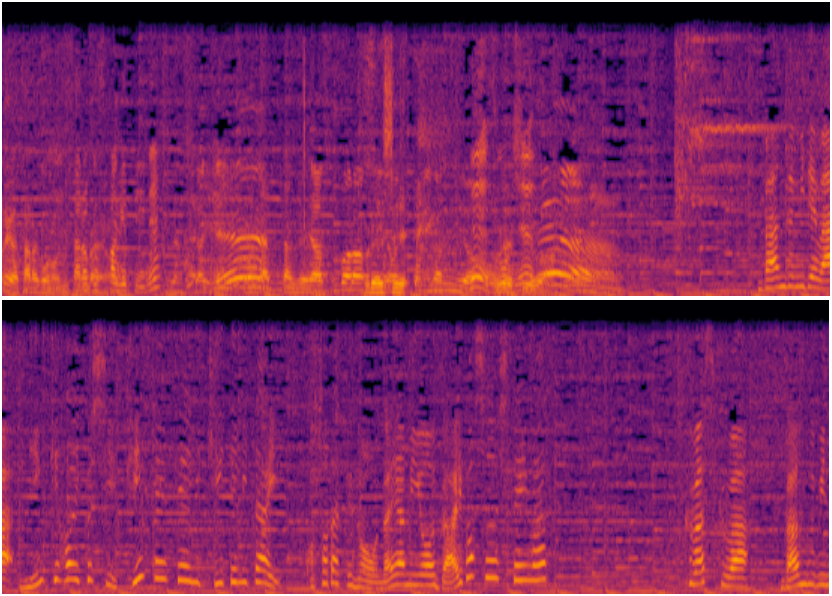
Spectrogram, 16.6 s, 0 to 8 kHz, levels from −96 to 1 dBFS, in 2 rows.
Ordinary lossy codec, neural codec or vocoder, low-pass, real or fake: none; none; 7.2 kHz; real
